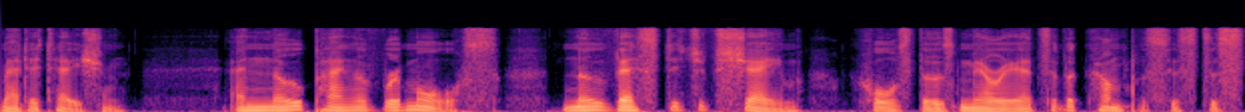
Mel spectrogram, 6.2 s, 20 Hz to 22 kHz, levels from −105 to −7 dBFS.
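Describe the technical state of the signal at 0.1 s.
At 0.1 s you're hearing aliasing, and it runs the whole length of the clip. The speech was brought down from a 24 kHz rate to 16 kHz with no low-pass first, so everything above 8 kHz folded back under that line onto pitches unrelated to the original. Those folded components sit roughly 20 dB below the signal, enough to make sibilants sound gritty and metallic, with the spectrum pressed right up against the 8 kHz edge.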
